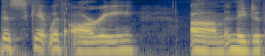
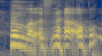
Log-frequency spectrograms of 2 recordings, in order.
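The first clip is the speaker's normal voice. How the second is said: laughing it out brightly, higher and louder; giggly, higher pitched joking offer; 6 semitones higher, 4 dB louder, slower than usual. Real, not acted. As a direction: crack up mid-invite. Joking invite to Ashley.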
